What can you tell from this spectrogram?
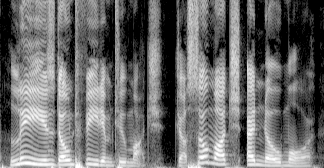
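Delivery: put-on slow, low older man; deep, deliberate admonishment; Mister Carp cautioning. A narrator's reading. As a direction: warn him slowly in a deep voice.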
